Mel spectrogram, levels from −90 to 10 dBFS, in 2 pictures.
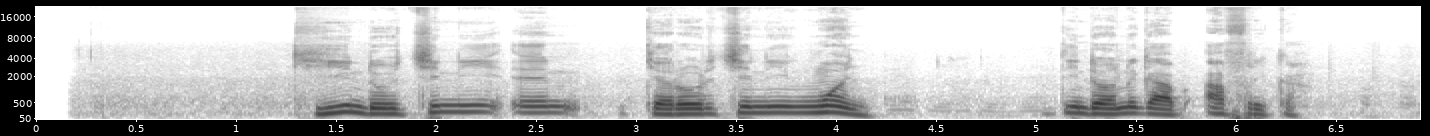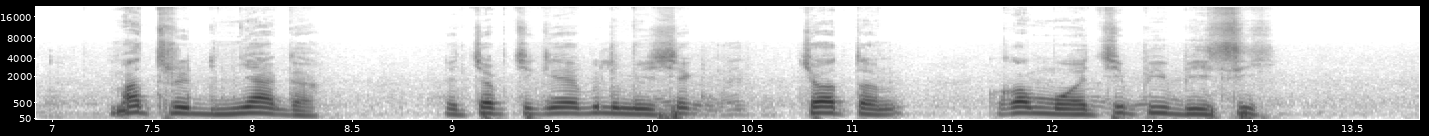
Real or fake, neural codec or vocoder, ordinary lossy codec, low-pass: real; none; none; none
